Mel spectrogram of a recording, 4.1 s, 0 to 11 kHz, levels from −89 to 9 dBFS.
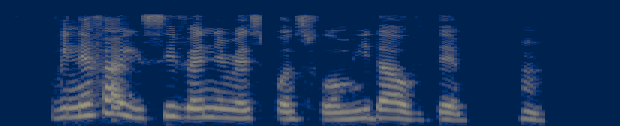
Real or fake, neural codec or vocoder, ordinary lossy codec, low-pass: real; none; none; 7.2 kHz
